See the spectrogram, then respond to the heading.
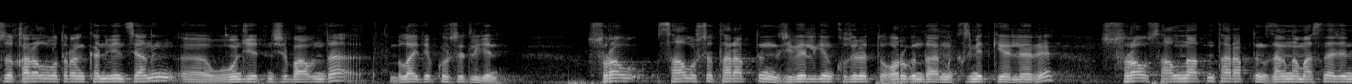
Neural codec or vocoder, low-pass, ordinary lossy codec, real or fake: vocoder, 44.1 kHz, 128 mel bands every 512 samples, BigVGAN v2; 7.2 kHz; none; fake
